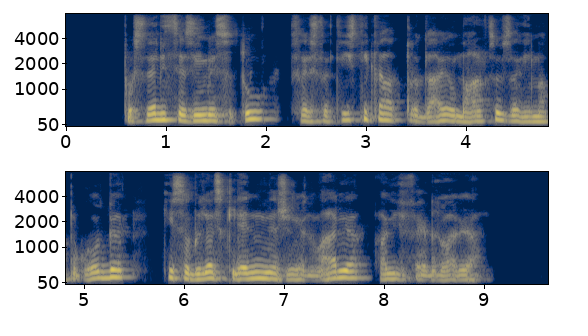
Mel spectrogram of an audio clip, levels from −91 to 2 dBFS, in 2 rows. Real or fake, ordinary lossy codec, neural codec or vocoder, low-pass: fake; none; codec, 16 kHz, 2 kbps, FreqCodec, larger model; none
